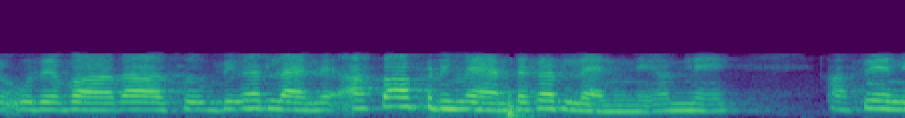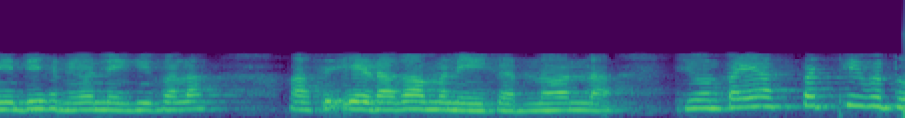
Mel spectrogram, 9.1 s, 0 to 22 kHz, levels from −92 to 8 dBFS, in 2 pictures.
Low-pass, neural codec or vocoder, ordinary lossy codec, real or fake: 7.2 kHz; codec, 44.1 kHz, 7.8 kbps, DAC; AAC, 16 kbps; fake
